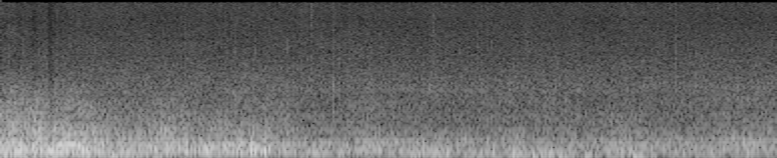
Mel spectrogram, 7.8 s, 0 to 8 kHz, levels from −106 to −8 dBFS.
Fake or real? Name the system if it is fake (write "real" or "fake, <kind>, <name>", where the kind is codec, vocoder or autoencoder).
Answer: fake, codec, SNAC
